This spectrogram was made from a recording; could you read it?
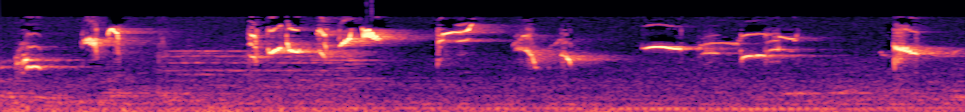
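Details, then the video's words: Singing white-rumped shama, its song used to get other shamas singing; quick bright whistled phrases with abrupt upward and downward sweeps, rapid twittering clusters and brief gaps, over low background hum. "Burung kacer terapi dari tidak bunyi langsung saut dengan suara ini"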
